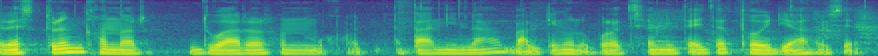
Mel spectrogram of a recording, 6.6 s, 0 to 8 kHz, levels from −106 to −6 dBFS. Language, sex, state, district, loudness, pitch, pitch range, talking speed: Assamese, male, Assam, Kamrup Metropolitan, -17 LUFS, 115 Hz, 115-130 Hz, 100 wpm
